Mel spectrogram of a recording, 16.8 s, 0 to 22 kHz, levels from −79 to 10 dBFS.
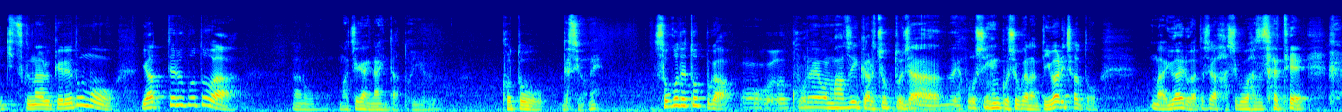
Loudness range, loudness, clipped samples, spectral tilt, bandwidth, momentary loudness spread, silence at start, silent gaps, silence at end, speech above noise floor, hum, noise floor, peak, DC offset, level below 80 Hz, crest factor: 7 LU; -24 LUFS; under 0.1%; -5 dB/octave; 13 kHz; 16 LU; 0 s; none; 0 s; 25 dB; none; -49 dBFS; -8 dBFS; under 0.1%; -50 dBFS; 18 dB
